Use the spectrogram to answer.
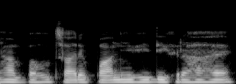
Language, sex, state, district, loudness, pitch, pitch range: Hindi, male, Jharkhand, Palamu, -18 LUFS, 110 Hz, 105-110 Hz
